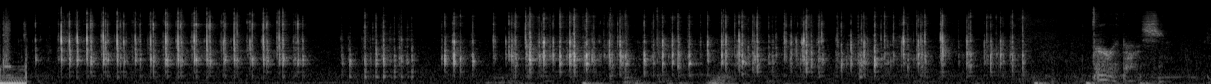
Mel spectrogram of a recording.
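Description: Rapid typing on a PewDiePie-branded mechanical keyboard with textured WASD keys, close and crisp clicks in bursts separated by short pauses, ending with a brief louder knock.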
